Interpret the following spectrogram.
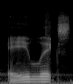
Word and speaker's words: ALX: It's pronounced ALX, though. So, yeah. Not ALX. ALX. ALX. All right. Well, thank you, ALX.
